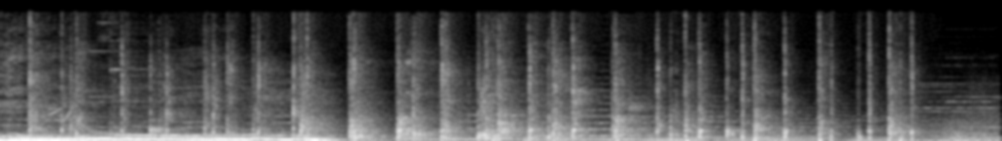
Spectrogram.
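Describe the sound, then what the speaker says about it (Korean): A studio audience applauds a psychologist's entrance on a Korean lecture show, scattered quick claps following a sliding musical tone, the clapping steady and moderately close through the rest of the clip. "큰 박수 부탁드립니다"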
